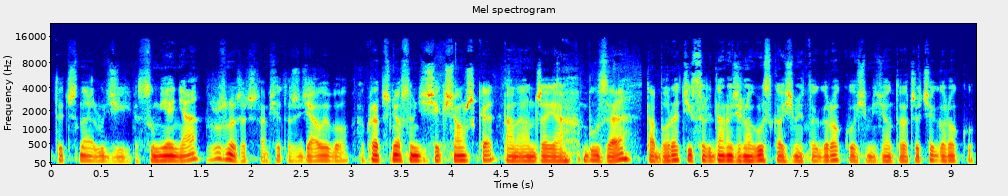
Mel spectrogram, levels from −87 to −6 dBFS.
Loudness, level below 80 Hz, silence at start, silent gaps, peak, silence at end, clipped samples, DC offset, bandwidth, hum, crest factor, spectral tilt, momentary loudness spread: -20 LUFS; -38 dBFS; 0.05 s; none; 0 dBFS; 0.05 s; under 0.1%; under 0.1%; 13 kHz; none; 20 dB; -6.5 dB/octave; 7 LU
